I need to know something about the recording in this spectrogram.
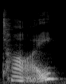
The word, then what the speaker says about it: Thai: vehicle vehicle dark l this is not thigh but Thai this is Thomas right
